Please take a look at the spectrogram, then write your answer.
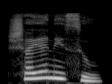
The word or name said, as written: ಶಯನಿಸು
